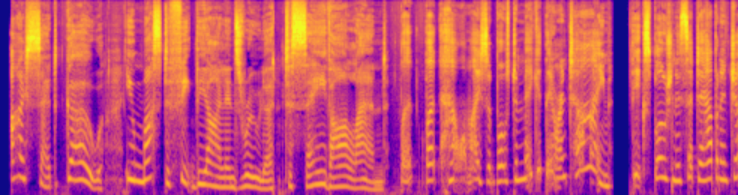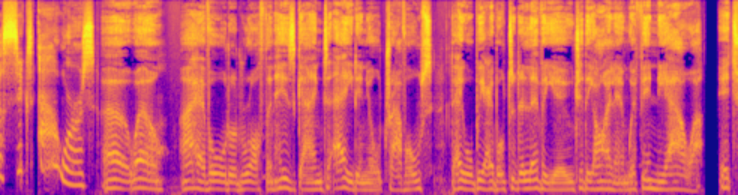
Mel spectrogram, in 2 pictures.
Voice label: Characters Female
